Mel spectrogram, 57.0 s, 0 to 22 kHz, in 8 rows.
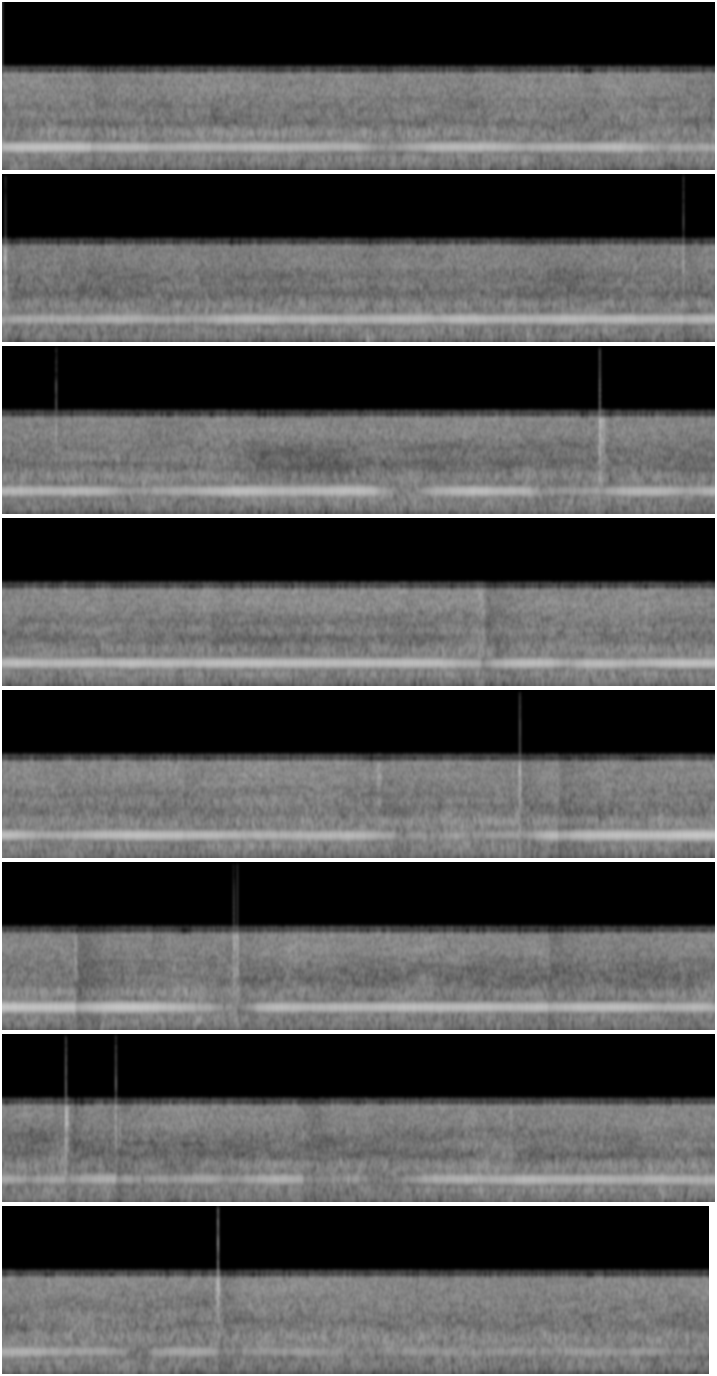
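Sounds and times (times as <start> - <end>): vacuum cleaner running: 0.0 - 56.9.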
